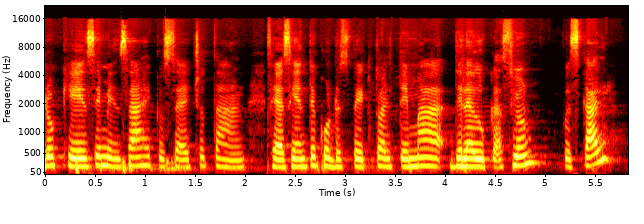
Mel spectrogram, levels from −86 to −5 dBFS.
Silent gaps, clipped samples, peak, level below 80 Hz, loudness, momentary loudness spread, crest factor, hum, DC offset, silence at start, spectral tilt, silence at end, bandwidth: none; under 0.1%; 0 dBFS; -52 dBFS; -18 LUFS; 13 LU; 18 dB; none; under 0.1%; 0 s; -3.5 dB/octave; 0.15 s; 17 kHz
